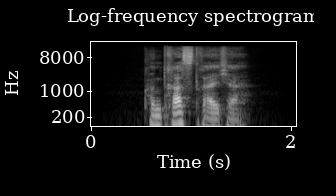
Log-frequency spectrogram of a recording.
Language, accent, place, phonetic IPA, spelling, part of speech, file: German, Germany, Berlin, [kɔnˈtʁastˌʁaɪ̯çɐ], kontrastreicher, adjective, De-kontrastreicher.ogg
- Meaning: 1. comparative degree of kontrastreich 2. inflection of kontrastreich: strong/mixed nominative masculine singular 3. inflection of kontrastreich: strong genitive/dative feminine singular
